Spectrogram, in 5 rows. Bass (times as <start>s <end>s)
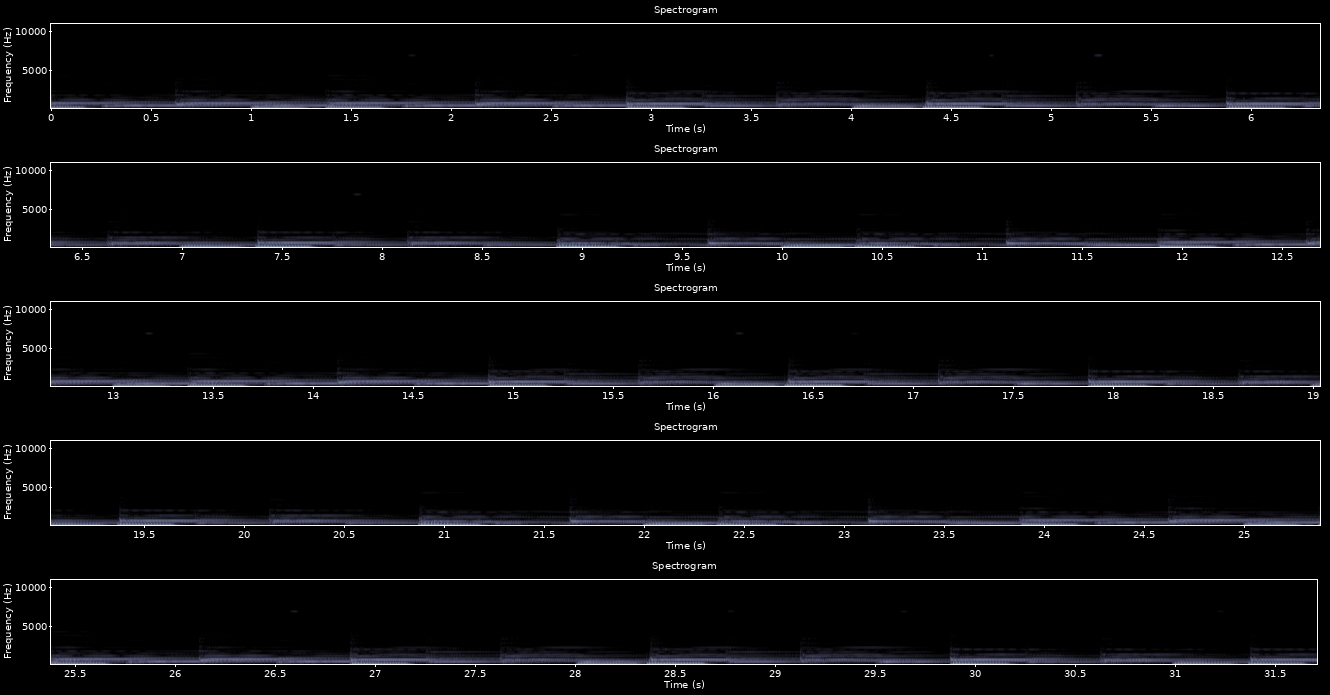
0.0s 1.8s, 2.8s 3.3s, 3.9s 5.0s, 5.8s 6.3s, 6.9s 7.8s, 8.9s 9.4s, 10.0s 10.8s, 11.9s 12.3s, 12.9s 13.8s, 14.9s 15.3s, 15.9s 16.8s, 17.9s 18.3s, 18.9s 19.8s, 20.9s 21.4s, 22.0s 22.8s, 23.9s 24.3s, 24.9s 25.8s, 26.9s 27.3s, 27.9s 28.8s, 29.8s 30.3s, 30.9s 31.7s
